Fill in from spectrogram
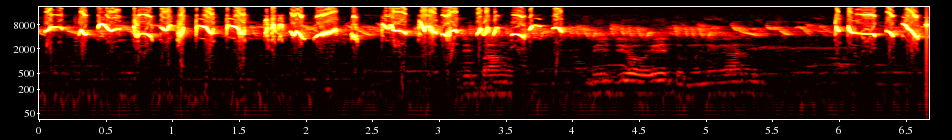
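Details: White-eye singing loudly with open beak, in the rolling, rapid style called roll tembak; high twittering warbled phrases in fast bursts, a quieter lower chattering passage in the middle, then the loud twitter resumes.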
